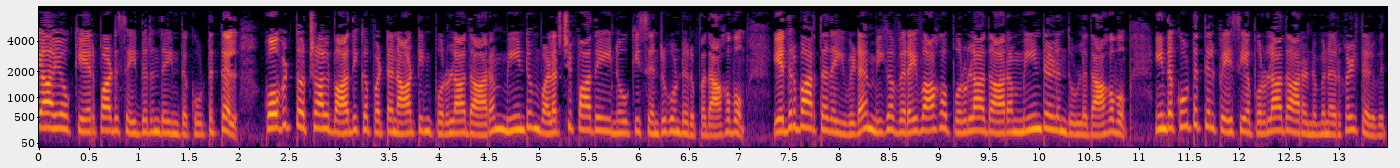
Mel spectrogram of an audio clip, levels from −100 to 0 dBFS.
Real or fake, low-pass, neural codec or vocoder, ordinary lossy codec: real; 7.2 kHz; none; none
